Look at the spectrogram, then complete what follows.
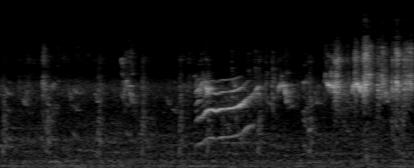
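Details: Chukar calling: a few scattered soft notes, then a cluster of clear, harmonic, upward-sliding calls near the middle, followed by harsh, noisy squawking bursts in the last second.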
